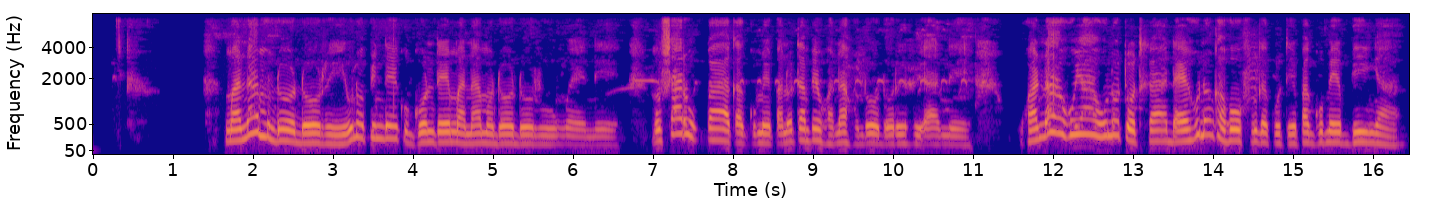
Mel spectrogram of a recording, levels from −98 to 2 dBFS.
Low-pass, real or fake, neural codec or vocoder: 7.2 kHz; real; none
